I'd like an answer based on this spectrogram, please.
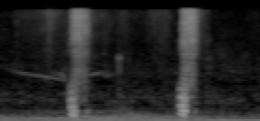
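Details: Ember, a dachshund puppy, sneezing while playing outside: two short, sharp bursts roughly a second apart, each a sudden explosive puff, over a faint steady low hum.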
